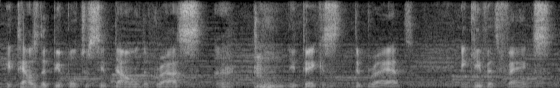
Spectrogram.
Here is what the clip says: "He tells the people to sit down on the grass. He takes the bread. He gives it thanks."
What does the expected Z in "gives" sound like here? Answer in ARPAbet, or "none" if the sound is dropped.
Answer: none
